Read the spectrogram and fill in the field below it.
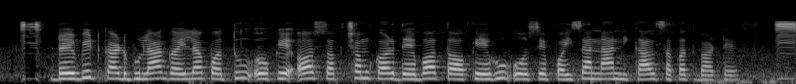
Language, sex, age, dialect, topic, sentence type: Bhojpuri, female, 18-24, Northern, banking, statement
